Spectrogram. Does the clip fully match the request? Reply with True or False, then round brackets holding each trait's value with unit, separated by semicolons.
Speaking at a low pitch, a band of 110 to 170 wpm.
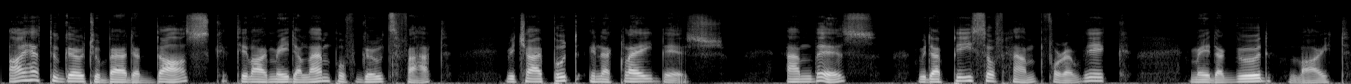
True (125 Hz; 165 wpm)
